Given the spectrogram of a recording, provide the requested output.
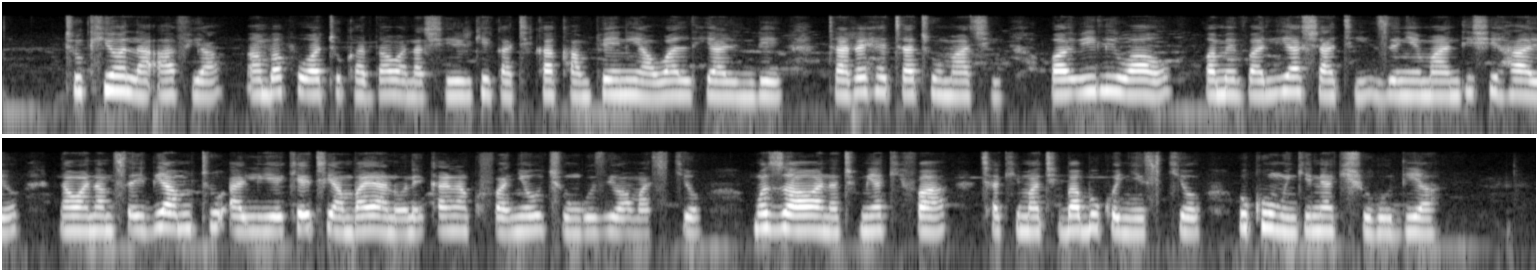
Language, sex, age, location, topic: Swahili, female, 18-24, Kisumu, health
